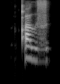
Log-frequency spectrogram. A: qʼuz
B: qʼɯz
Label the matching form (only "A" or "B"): B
